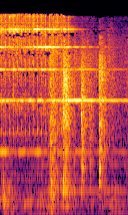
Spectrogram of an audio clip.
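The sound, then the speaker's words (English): A telephone rings in a film scene with a bright, electronic tone, its insistent trill pulsing in quick bursts at steady volume, heard alone. “Here's the big phone call.”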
